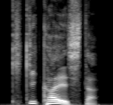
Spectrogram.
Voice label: male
